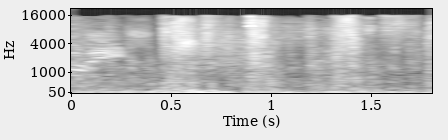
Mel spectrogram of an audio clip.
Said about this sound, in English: Swarm missiles ready.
